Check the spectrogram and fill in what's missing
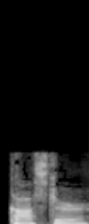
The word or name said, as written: coster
